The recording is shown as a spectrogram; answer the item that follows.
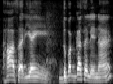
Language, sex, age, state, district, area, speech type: Urdu, male, 45-60, Uttar Pradesh, Lucknow, rural, spontaneous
